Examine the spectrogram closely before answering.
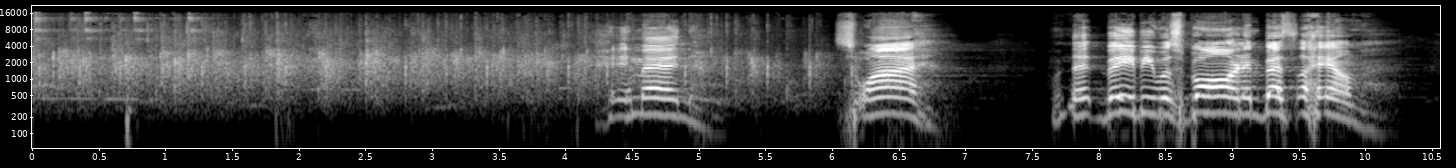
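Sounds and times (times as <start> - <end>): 
crowd clapping: 0.0 - 6.7
speech: 4.3 - 5.2, 6.1 - 6.8, 7.6 - 10.1.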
